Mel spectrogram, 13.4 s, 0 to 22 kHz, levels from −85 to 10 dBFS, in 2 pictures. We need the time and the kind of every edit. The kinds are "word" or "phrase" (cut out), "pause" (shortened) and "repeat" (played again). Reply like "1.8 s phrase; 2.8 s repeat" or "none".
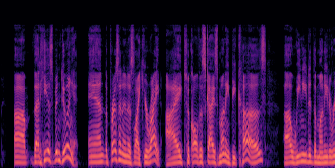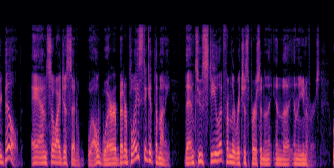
none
